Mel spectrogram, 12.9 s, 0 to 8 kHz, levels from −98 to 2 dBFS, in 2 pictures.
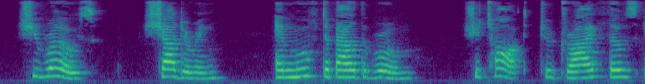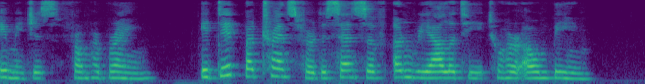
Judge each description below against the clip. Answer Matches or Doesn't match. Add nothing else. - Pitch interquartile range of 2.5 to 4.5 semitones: Matches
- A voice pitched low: Doesn't match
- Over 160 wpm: Doesn't match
